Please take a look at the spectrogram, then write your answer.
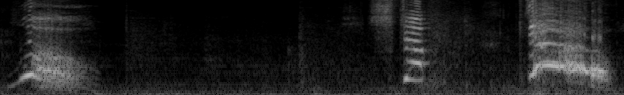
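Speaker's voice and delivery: short, very loud high cries; panicked shouting. Real, not acted. Player losing control as enemies attack, panicked shouts. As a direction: escalate to a high-pitched scream.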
